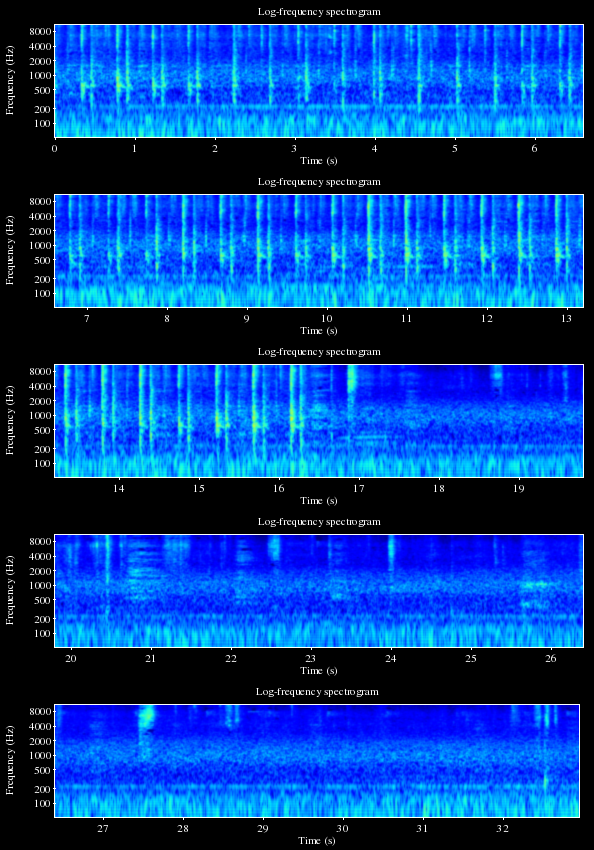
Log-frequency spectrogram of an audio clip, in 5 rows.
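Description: A 3.5-pound weighted jump rope turning and slapping the rubber mat with the skipper's landings, a steady beat of about two strikes a second that stops about sixteen seconds in. The rest is quieter, with a low steady hum and a few scattered light clicks and scrapes.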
